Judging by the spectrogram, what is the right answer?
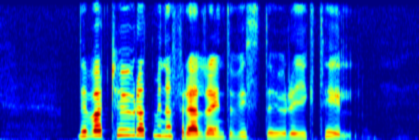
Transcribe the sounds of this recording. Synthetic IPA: d̪ɛvaʈʰʉ̟ːɾat̪miːnafœɾɛld̪ɾaɾɪnt̪əvɪst̪əhɵɖɛjɪkːt̪ʰɪl

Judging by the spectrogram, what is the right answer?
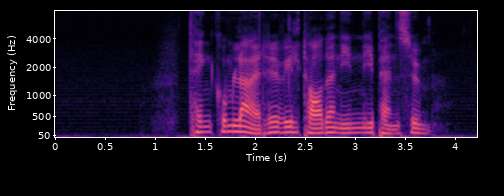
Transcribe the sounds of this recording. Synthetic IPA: t̪ʰɛŋkɔmlæːɾəɾəʋɪlt̪ʰɑːd̪ɛnɪniːpʰɛnsʉm

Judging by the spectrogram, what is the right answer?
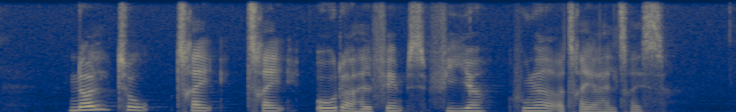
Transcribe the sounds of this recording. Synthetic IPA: nɔ̽lt͡sʰo̝̰ː | t͡sʰʁɛ̰ː | t͡sʰʁɛ̰ː | ʔɔ̽ːɾəɒ̽ɦælfem̰sfiːɐ | hunɐð̞̩ˠɒ̽t͡sʰʁɛ̰ːɒ̽ɦælt͡sʰʁas

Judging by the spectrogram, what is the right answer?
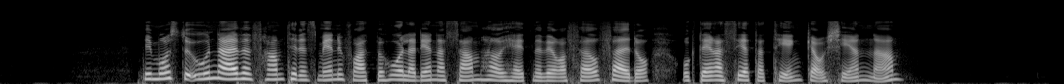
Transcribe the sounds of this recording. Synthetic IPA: vɪmɔst̪əɵnːaɛːvənfɾamt̪ʰiːd̪ənsmɛnːɪɧʊɾat̪̚bɛɦɔlːad̪ɛnːasamɦœːɾɪɦeːt̪meːd̪voːɾafœːɾfɛːd̪əɾɔkd̪eːɾasːɛt̪ːat̪ʰːɛŋkaɔkɕɛnːa

